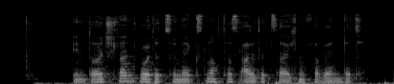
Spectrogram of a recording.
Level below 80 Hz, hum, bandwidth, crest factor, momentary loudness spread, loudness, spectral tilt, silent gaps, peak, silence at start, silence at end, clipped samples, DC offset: -54 dBFS; none; 11.5 kHz; 18 dB; 12 LU; -37 LUFS; -5 dB/octave; none; -20 dBFS; 0.25 s; 0 s; under 0.1%; under 0.1%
